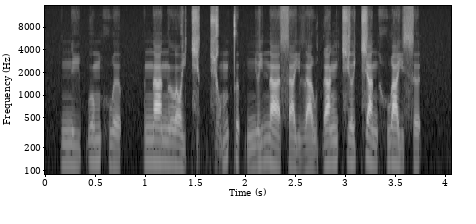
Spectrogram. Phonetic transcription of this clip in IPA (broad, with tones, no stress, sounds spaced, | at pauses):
n i˨˩ ɓ o˧ m h w ə˨˩ p̚ | n a˧ n l ɔ˨˩ j t͡ɕ ə˨˩ t̚ t͡ɕ ɔ̰˧˥ m t̪ ə˨˩ p̚ ɲ ə˨˦ j n aː˨˩ s a˨˩ j l a˨˩ w ɗ a˧ ŋ t͡ɕ əː˨˦ t͡ɕ a˨˩ n h w a˨˩ j s ə˨˩ t̚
